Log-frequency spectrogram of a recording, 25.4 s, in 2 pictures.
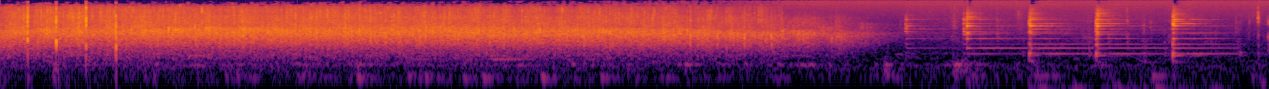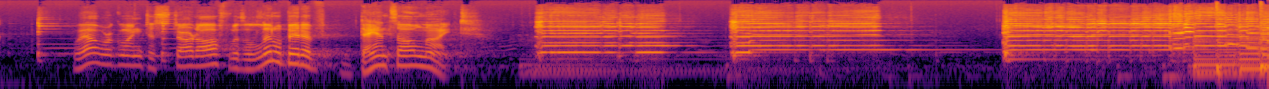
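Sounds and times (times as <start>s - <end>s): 
audience applause welcoming a fiddler on stage: 0.0s - 8.8s
plucked string notes: 8.9s - 16.9s, 17.9s - 25.3s
speech: 13.5s - 18.5s.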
